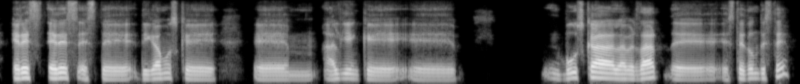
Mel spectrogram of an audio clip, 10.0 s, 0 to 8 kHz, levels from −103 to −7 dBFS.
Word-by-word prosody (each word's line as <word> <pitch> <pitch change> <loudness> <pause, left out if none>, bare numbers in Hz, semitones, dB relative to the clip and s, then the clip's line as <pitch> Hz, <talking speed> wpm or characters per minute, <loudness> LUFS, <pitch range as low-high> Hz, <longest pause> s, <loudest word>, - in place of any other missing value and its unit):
Eres 140 +2 +4
eres, 140 +1 +4
este, 110 -1 -4
digamos 130 +3 -1
que, 110 -3 -4 0.4
em, 105 0 -6
alguien 125 +1 -4
que, 105 -4 -5 0.6
eh - - -12 1.1
mm, 130 -3 -14
busca 145 +1 +7
la 125 -1 +2
verdad, 130 +6 +4
de, 110 0 -5
eh, - - -14
esté, 125 +4 -3
donde 135 0 -4
esté. 205 - -4
120 Hz, 110 wpm, -23 LUFS, 110-135 Hz, 1.1 s, busca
